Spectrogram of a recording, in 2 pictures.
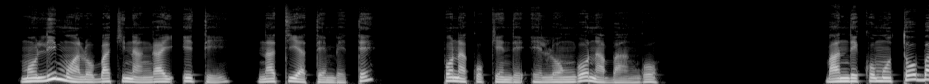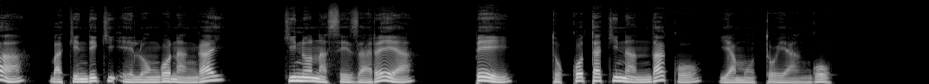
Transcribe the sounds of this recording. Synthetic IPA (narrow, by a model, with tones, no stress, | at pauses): mo˨li˦mo˨a˨lo˨ba˦ki˦na˨ŋɡa˦i˦e˦te˨ | na˨ti˦a˨tɛ˨mbɛ˨tɛ˦ | po˦na˨ko˨kɛ˨ndɛ˨ʔe˨lɔ˨ŋɡɔ˦na˨ba˨ŋɡo˦ | ba˨nde˨ko˨mo˨to˦ba˦ | ba˨kɛ˨ndɛ˦ki˦ʔe˨lɔ˨ŋɡɔ˦na˨ŋɡa˦i˦ | ki˦no˦na˨se˨za˨ʁe˦a˨ | pe˦ | to˨ko˦ta˦ki˦na˨nda˦ko˨ja˨mo˨to˨ja˨ŋɡo˦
